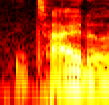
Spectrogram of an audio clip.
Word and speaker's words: Tidal: Tidal, yeah. What you mean? It's like Tidal. A tidal wave.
